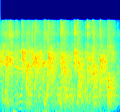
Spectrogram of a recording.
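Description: A crowd at a comedy roast of Jesus claps steadily to welcome him, a dense, even wash of many hands with no gaps, holding at a fairly loud level for the whole couple of seconds with no voices over it.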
